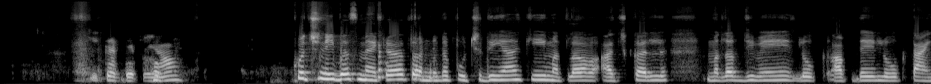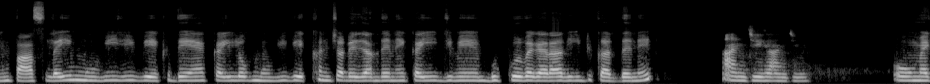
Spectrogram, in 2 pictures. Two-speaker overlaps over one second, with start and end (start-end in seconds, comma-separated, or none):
none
